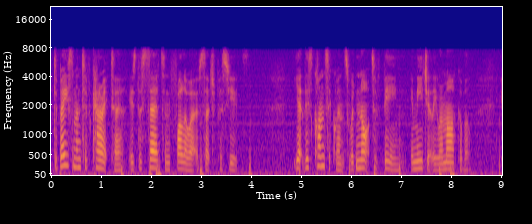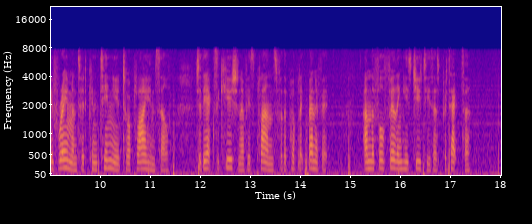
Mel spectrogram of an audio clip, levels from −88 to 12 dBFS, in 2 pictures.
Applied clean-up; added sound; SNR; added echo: none; none; none; none.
